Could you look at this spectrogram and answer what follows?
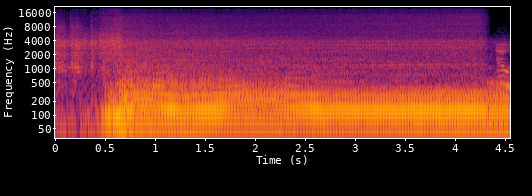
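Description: A salvaged Dodge Demon's engine cranks and catches, then settles into a loud, deep, steady rumble with a slight rise in revs before cutting off abruptly.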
